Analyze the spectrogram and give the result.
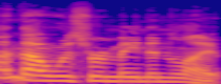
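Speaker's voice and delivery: very high cracking voice. Reviewing an album aloud, naming the record with the voice cracking. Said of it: "Whoa, voice crack".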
